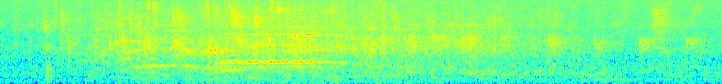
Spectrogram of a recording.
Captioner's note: audience applause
